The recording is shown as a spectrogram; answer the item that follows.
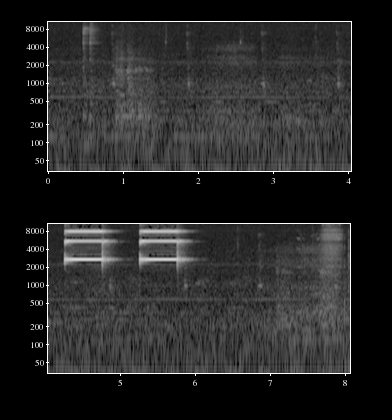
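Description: Two short, high-pitched electronic beeps about a second apart from the Xhorse VVDI Multi-Prog programmer's buzzer, marking the end of a read operation on the Kessy module's MCU.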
